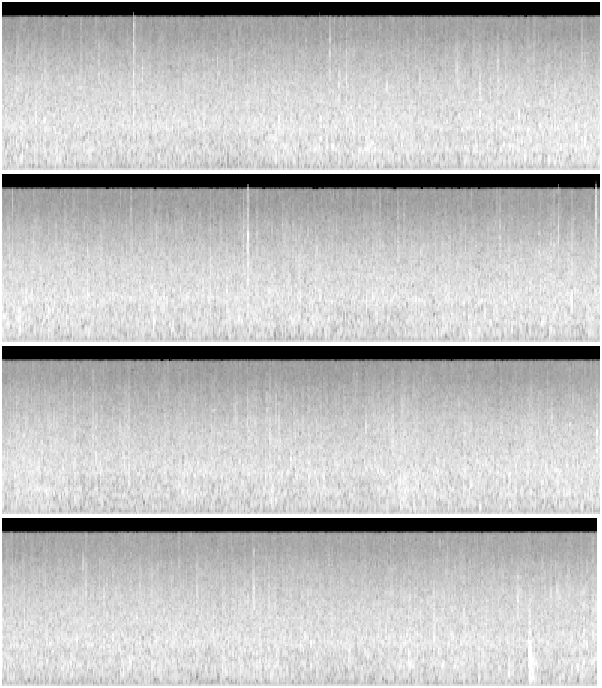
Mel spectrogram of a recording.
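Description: Steady rain falling on a parked car's roof and windscreen, with the odd louder drop ticking.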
